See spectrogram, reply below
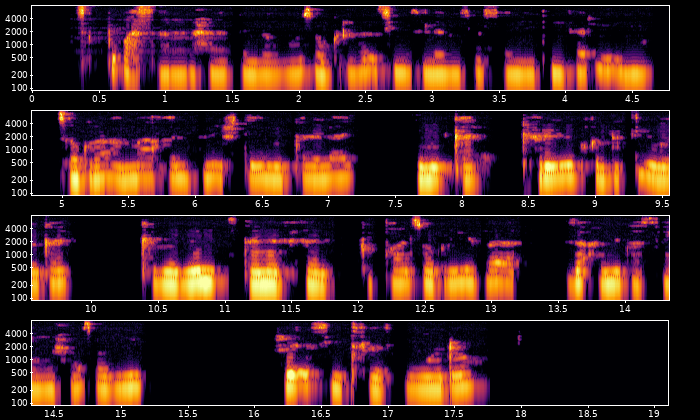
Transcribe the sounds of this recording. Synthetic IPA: t͡sʼɨb̥ːuqʼasːɐɾaɾħazɐlːɐwot͡sʼoɡɾiɾɨʔsizɨlɐβɐsɐsʼɐɲːɐt̪ʰifʰɐɾʔiʔɨju | t͡sʼoɡɾaamːɐʔaxɐlfɨnɨʃt̪ʰemɐkʰːɐlɐlajː | ɨmɨkʼːɐl | d̪̥ɨ̥ħɾiʔubɨxɨlːɨt̪ʰiwɔɡɐn | kʰɨβɨβɨnzɨt̪ʰɐnɐt̪hɨn | kʰɨfalt͡sʼoɡɾijɪrɐʔɐ | ɨziʕaβnɐt̪ʰasawɐʃat͡sʼoɡɾi | ɾɨʔsit̪ʰɨ̥fɐt̪ħuwɔd̪o

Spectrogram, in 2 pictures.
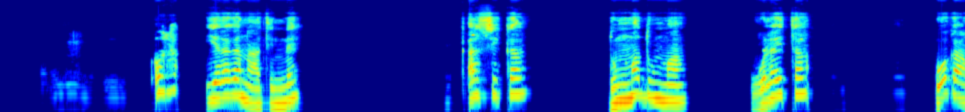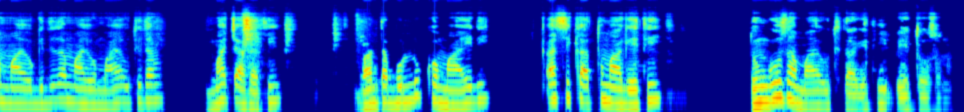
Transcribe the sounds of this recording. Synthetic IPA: ʔʼɔɾɐ | jɛd̪ɐɡɐnaːt̪ɪnːɛ | kʼɐsːɪkːɐ | d̪ʊmːɐd̪ʊmːɐ | wɔlɐjt̪ːɐ | wɔkaːmaːjɔɡɪd̪ɪd̪ɐmaːjɔmaːjɛʊt̪ːɪd̪ɐ | mɐt͡ʃʼːaːsɐt̪ɪ | bɐnt̪ːɐbʊlːʊkːɔmaːjɪd̪ɪ | kʼɐsːɪkːɐːt̪ːʊmaːɡe̞ːt̪ɪ | d̪̥ʊŋɡuːs̬ɐmaːjɔʊt̪ːɪd̪aːɡe̞ːt̪ɪbe̞ːt̪ːo̞ːsɔnɐ

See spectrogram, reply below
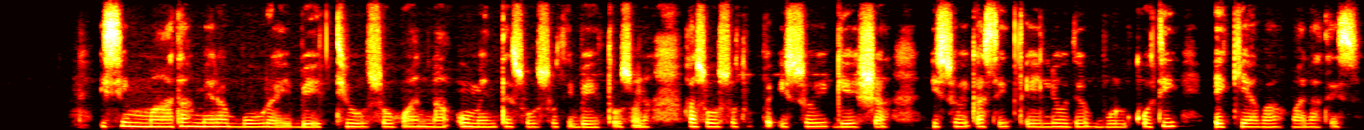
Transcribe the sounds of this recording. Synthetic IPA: ʔɪsːɪmaːt̪ɐmɛɾɐbuːɾɐjbe̞ːt̪ʰːɪjɔsɔhʊwanːaːʔʊmɛnt̪ːɛso̞ːsːɔt̪ɪbe̞ːt̪ːo̞ːsɔnɐhɐso̞ːsːɔt̪ʊpːɛʔɪsːɔjɡe̞ːʃːɐ | ɪsːɔjkʼɐsːɪt̪ʼe̞ːlːɪjoːd̪ɛbʊlkʼːɔt̪ɪ | ɛkʰːɪjaːbaːmɐlɐt̪ʰeːs

